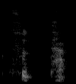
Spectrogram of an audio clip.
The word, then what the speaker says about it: 수탉: 쏘리 를 담아 놓으셨어요 그래서 이것들이 혼자 있을 때는 암수가 되지만 다른 말이랑 결합해서 사용될 때에는 발음이 거세지는 현상이 있습니다 대표적인 게 한 마리만 쓸땐 우리가 닭 이라고 부르지만 여자 남자의 개념으로 암수가 연결될 때는 어떻게 보나요 암탉 수탉 이제 이해가 되셨죠 그래서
